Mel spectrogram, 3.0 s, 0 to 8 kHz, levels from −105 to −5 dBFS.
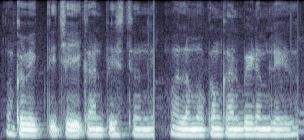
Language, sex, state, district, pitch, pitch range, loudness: Telugu, male, Telangana, Mahabubabad, 120 Hz, 120-125 Hz, -15 LUFS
